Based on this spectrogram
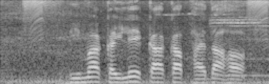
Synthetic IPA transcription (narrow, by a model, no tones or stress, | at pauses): bimakəɪlekakapʰajd̪aɦɔ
